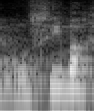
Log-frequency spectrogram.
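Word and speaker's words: مصيبة: আবার শব্দটির শেষে রয়েছে তা মারবুতা যেজন্য আমরা মুসিবাহ উচ্চারণ করি মুসিব না কিন্তু আর শব্দের শেষেই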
